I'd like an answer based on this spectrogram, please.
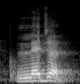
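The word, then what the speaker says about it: ledger: लेजर। लेजर में जो डी है ना, ये डी साइलेंट है, तो डी को हटा दो तो क्या बच गया? लेजर बच गया।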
